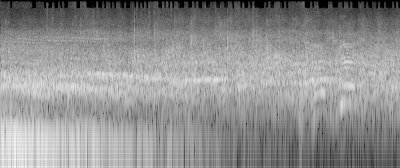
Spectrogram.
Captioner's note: spectators applauding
